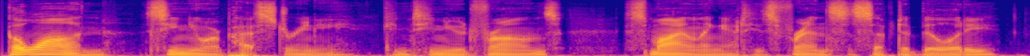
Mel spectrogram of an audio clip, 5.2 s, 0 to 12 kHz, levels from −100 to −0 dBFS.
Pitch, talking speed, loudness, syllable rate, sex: 90 Hz, 130 wpm, -22 LUFS, 4.9 syllables/s, male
